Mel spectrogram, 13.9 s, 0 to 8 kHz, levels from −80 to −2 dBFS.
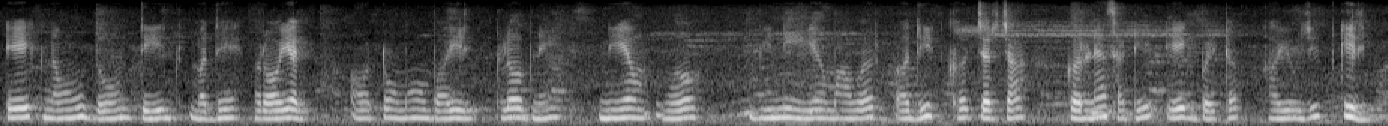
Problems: constant background noise, continuous background conversations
